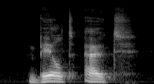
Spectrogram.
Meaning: inflection of uitbeelden: 1. second/third-person singular present indicative 2. plural imperative
- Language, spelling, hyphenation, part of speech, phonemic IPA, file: Dutch, beeldt uit, beeldt uit, verb, /ˌbeːlt ˈœy̯t/, Nl-beeldt uit.ogg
